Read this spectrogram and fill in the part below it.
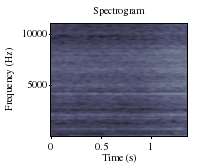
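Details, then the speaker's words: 1958 Oliver 550 diesel during engine reassembly, valves just installed, nothing turning: steady airy hiss that swells slightly as air escapes past a badly leaking number one cylinder exhaust valve; the intake valve is only mildly leaky. "but on number one cylinder here you can hear we've got some leaky valves that exhaust valve is really"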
